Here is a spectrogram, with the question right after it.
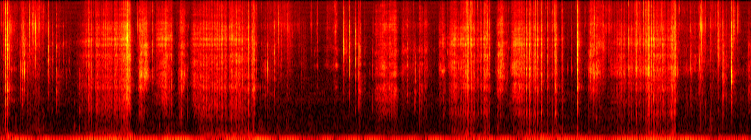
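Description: A green-handled blade scrapes and carves shavings off a solid, dry green soap bar held in the palm. A series of crisp, bright scraping and tearing strokes sounds in bursts over a steady low rumble, each stroke short and dry with no ring.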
